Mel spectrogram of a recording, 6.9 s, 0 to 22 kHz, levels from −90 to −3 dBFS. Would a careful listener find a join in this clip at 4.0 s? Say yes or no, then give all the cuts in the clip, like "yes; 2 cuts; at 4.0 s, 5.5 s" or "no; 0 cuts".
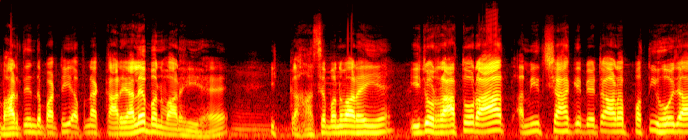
yes; 1 cut; at 4.0 s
